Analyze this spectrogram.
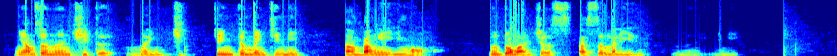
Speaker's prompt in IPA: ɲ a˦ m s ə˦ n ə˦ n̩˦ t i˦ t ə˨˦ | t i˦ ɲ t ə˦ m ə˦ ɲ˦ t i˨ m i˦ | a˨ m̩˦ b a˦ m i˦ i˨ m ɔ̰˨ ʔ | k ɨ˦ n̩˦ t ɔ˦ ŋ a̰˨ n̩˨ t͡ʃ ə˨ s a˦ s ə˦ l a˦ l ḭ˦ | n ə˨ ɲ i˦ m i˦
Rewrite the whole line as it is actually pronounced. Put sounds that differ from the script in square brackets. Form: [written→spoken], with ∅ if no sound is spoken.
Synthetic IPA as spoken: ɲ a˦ m s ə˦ n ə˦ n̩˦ [t→t͡ʃ] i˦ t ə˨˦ | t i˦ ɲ t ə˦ m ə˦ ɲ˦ t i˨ m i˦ | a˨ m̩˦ b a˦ [m→ŋ] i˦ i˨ m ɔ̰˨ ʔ | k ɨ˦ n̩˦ t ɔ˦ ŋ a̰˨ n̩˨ t͡ʃ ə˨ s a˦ s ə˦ l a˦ l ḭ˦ | n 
